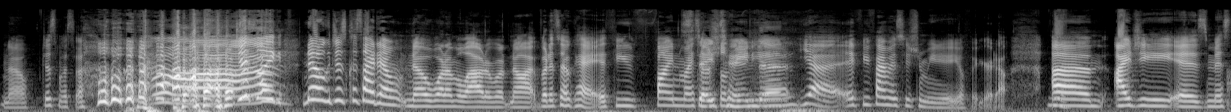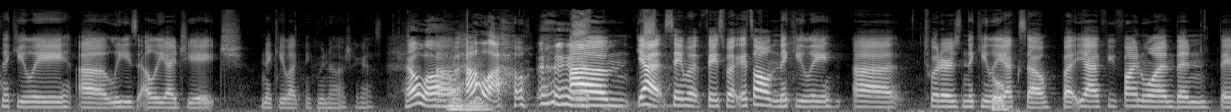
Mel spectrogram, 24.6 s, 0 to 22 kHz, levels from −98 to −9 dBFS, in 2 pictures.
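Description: Nothing stood out as a technical problem anywhere in this audio on listening.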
